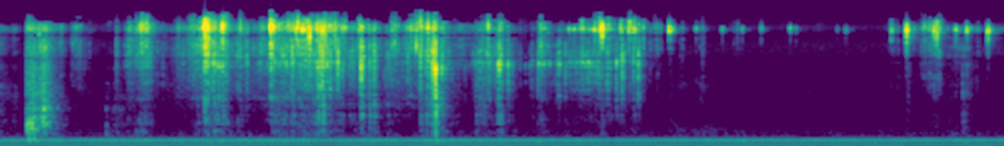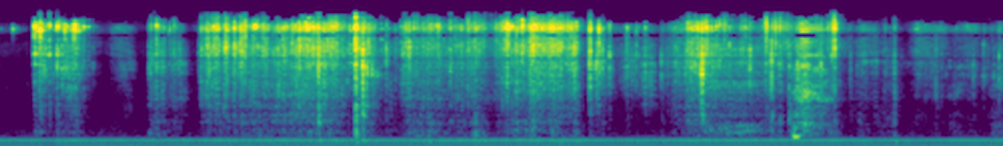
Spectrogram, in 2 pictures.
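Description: Small clicks and clinks of beads and jewelry being handled on a tabletop, with stretches of rustling, over a steady low hum.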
